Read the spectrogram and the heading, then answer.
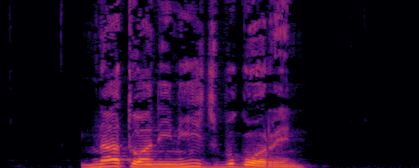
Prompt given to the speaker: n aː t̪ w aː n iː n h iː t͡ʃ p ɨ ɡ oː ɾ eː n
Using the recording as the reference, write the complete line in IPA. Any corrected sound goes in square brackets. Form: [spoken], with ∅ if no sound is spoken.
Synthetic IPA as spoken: n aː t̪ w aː n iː n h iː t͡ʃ [b] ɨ ɡ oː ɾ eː n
